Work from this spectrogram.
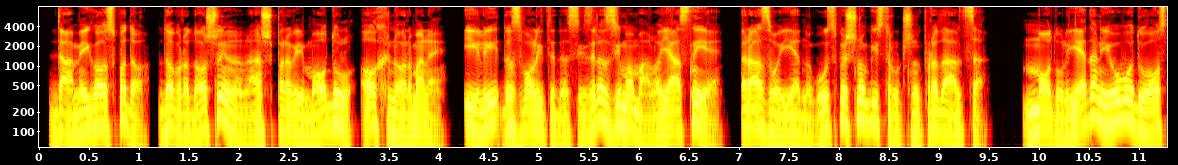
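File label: Serbian, male, elearning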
